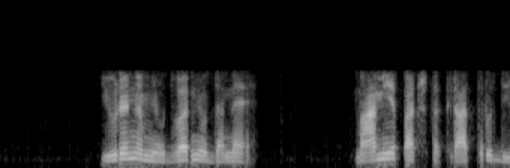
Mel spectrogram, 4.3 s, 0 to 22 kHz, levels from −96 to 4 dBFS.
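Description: From start to finish the speech carries heavy G.723.1 codec damage. Nothing gets through above about 3.6 kHz or below 200 Hz, and the slow frame-by-frame voice modelling, which fits a 6.3 kbit/s rate, leaves it muffled and hoarse with smeared consonants.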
